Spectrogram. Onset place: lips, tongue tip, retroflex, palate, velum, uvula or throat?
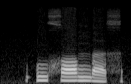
throat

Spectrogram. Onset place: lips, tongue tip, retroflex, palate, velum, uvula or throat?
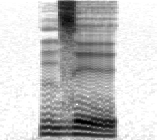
tongue tip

